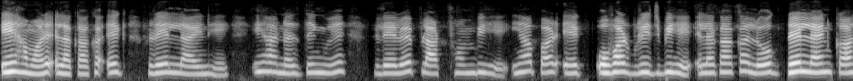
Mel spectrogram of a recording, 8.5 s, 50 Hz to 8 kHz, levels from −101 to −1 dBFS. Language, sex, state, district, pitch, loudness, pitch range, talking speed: Hindi, female, Bihar, Jahanabad, 275 Hz, -20 LUFS, 255-290 Hz, 205 wpm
